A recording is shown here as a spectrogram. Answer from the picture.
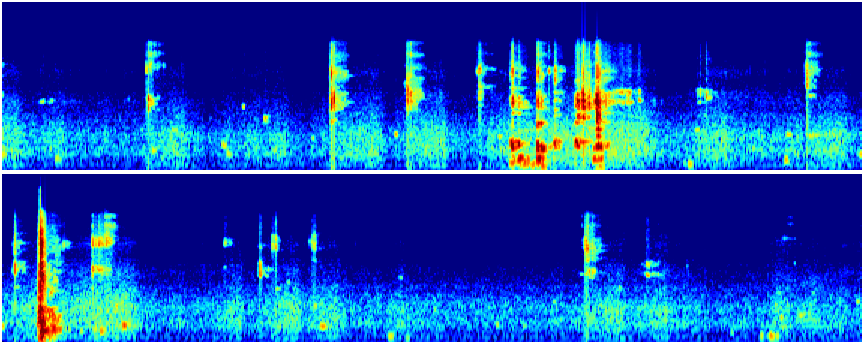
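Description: Close-miked eating sounds of fried rice and egg: scattered mouth clicks and smacks while chewing, with a denser run of wet chewing noises about three to four seconds in and one sharp click about six seconds in.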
